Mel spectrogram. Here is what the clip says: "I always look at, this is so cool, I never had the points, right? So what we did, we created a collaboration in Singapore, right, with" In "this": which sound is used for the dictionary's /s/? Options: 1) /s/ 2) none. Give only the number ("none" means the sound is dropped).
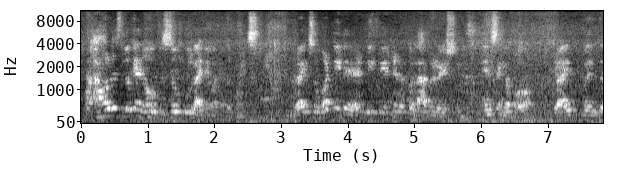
2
